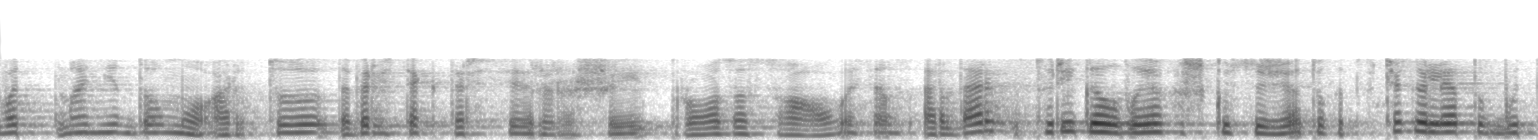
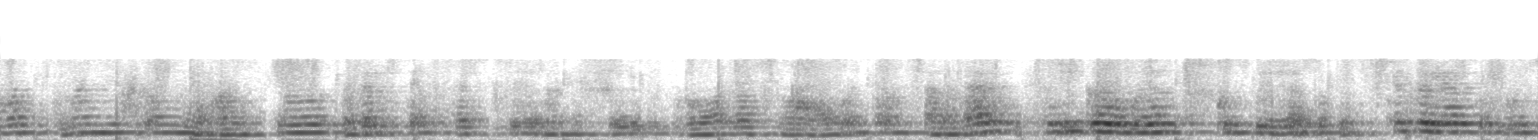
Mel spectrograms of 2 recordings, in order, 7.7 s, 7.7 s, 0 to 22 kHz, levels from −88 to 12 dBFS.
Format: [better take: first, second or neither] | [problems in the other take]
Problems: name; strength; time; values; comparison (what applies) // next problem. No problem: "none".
first | noise reduction (neural separator model SepFormer DNS4)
